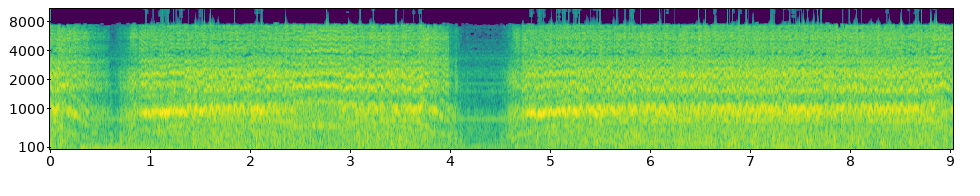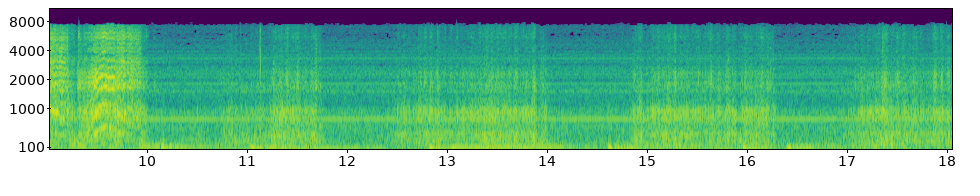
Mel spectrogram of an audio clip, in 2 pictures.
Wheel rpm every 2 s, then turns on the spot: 90, 140, 100, 160, 100, 10, 10, 30, 20.
10-18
